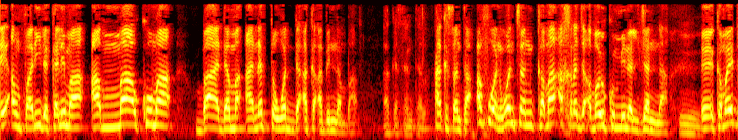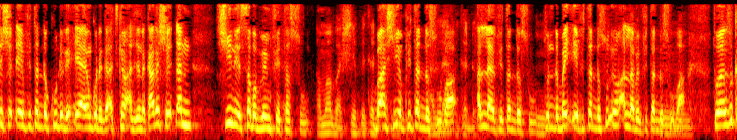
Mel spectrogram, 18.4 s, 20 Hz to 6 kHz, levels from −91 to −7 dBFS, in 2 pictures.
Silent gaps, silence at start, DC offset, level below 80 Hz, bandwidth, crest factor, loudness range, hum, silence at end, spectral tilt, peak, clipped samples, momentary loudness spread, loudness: none; 0 s; under 0.1%; -66 dBFS; 5.8 kHz; 18 dB; 4 LU; none; 0 s; -5.5 dB/octave; -4 dBFS; under 0.1%; 12 LU; -21 LUFS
